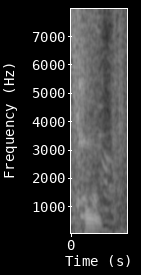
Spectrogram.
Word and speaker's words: comb: that always gets me is the comb because the b is like so silent yeah you know comb like a comb for your hair yeah comb for your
